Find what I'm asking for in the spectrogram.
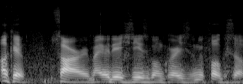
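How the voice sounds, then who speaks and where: A man talks at a fairly quick pace while noticeable background noise plays behind him. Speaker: e-bike vlogger. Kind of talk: casual ride vlog commentary. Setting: outdoors riding e-bike at night. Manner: fast; mumbling. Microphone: muffled by gaiter mask.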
